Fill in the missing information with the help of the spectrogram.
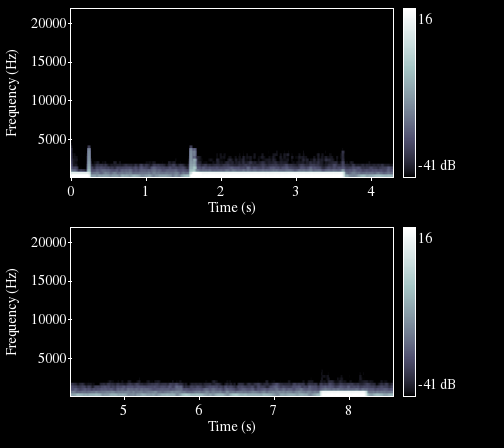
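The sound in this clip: Telephone tones play during a call transfer: three tones, a short one, a long steady one lasting about two seconds, and another short one near the end. A low constant hum runs underneath throughout.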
